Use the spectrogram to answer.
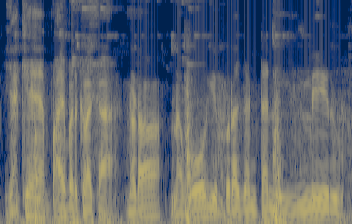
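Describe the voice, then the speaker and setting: An actor playing a scheming middle-aged village leader who gives bossy orders in film dialogue. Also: male voice, medium pitch, steady tone, fast, noisy background, lightly acted. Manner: bossy, commanding.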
